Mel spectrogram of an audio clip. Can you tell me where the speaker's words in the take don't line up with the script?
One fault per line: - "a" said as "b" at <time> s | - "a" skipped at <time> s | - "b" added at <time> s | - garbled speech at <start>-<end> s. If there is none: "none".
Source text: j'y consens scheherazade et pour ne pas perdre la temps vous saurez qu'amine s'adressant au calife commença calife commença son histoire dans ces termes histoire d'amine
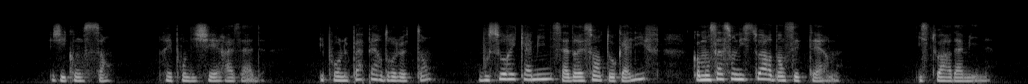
- "répondit" added at 1.6 s
- "la" said as "le" at 4.0 s
- "calife commença" skipped at 7.2 s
